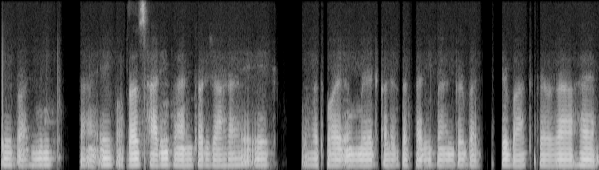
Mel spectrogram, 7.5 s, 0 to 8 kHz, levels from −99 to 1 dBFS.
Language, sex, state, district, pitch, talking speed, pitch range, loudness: Hindi, male, Punjab, Fazilka, 100 Hz, 160 wpm, 95-100 Hz, -21 LUFS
